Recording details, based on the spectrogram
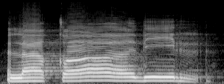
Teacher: huruf qo kita panjang dua harakat karena terdapat Alif di depannya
